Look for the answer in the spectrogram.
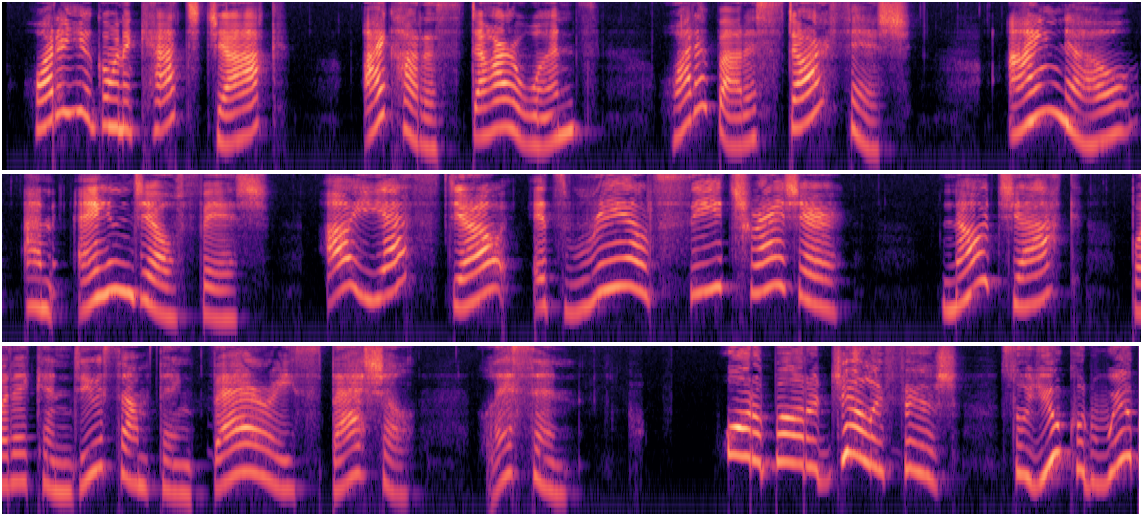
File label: cartoon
